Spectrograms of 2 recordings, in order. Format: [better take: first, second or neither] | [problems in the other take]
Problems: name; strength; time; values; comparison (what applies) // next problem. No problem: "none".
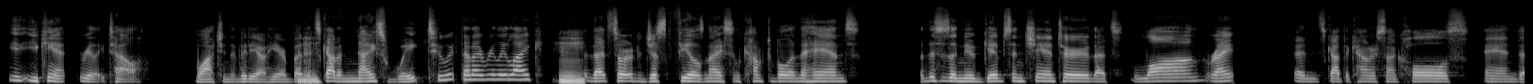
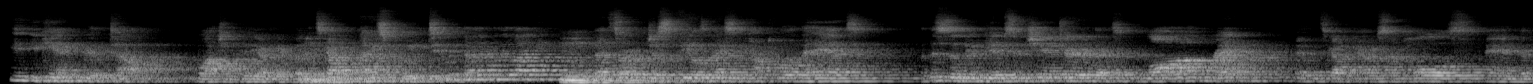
first | off-mic speech; far // room echo; strong; dies away in 2.2 s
